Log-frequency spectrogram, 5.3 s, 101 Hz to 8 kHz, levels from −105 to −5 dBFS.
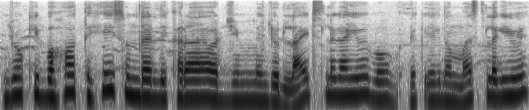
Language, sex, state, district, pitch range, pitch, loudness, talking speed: Hindi, male, Himachal Pradesh, Shimla, 150-180 Hz, 165 Hz, -19 LUFS, 240 wpm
